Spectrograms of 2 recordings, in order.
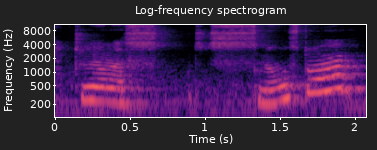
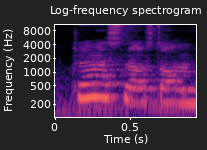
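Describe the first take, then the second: First: Unsure question. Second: Said in the usual way. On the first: Real, not acted. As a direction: ask "snowstorm" as if checking yourself. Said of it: "Is it?".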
